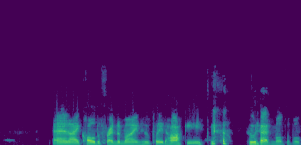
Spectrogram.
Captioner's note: laughs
